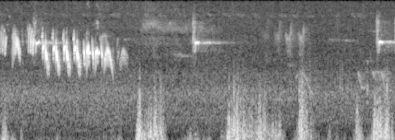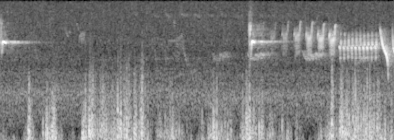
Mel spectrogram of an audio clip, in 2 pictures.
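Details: Common chaffinch in Europe, opening with a loud descending trilled phrase, then thin high whistled notes over rustling and low background sounds, and a final rapid trilled phrase near the end.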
